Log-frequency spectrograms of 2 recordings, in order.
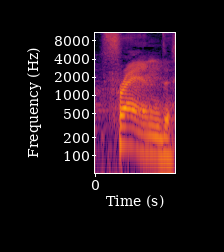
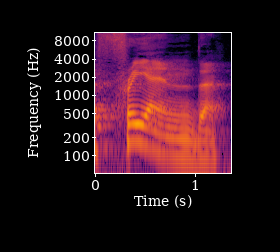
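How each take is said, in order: First: "friend" as "frend", one syllable; silent I. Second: "friend" as "free-end"; drawn-out mispronounced friend, "fri-END"; wrong, I sounded. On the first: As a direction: drop the i in friend. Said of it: "on ne prononce pas le I". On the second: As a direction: pronounce the i in friend, making two syllables. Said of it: "Ce n'est pas le friend". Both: Shown as a demonstration.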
